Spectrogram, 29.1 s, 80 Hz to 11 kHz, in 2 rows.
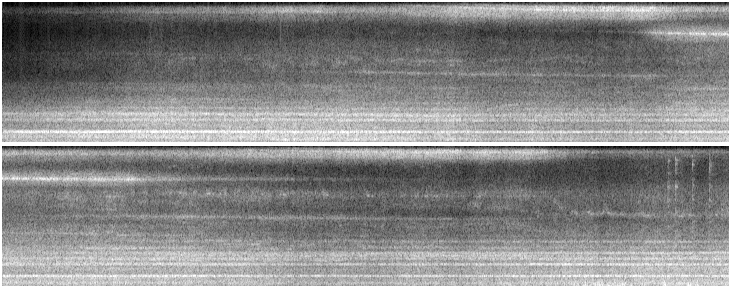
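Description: CRH380-series high-speed electric train running at a steady pace: an even rushing noise with a held multi-tone whine over it.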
